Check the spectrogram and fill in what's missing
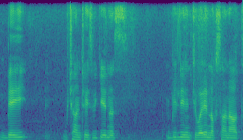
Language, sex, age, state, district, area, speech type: Kashmiri, male, 18-30, Jammu and Kashmir, Baramulla, urban, spontaneous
